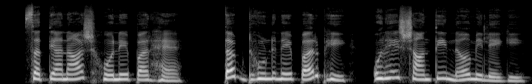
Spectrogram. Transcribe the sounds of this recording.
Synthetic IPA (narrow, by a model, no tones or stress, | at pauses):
sɐt̪jaːnaːʃhoːnepɐɾɦɛː | t̪ɐb̚ɖʱũːɳɖnepɐɾbʱi | ʊnɦẽʃãːnt̪inɐmɪleːɡiː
